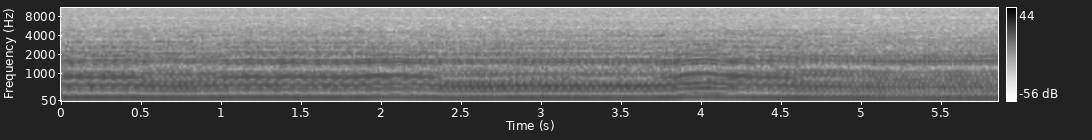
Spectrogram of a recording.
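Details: Ported Jonsered 630/266 chainsaw, tuned and warmed up on a roughly 110-degree day, won't hold tune: steady high buzz sags and drops pitch in the cut, labouring slower than stock; bogging under load, crank or bearing failure suspected, not confirmed.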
